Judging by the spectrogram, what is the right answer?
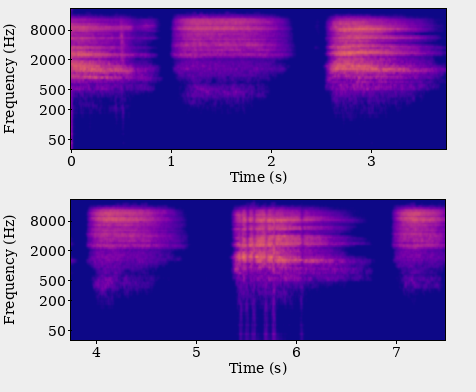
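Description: Slow, deep breaths in a guided breathing exercise come in six long, airy cycles, each breath lasting about a second with short silent gaps between. The sound is close and clear, and no one talks over it.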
